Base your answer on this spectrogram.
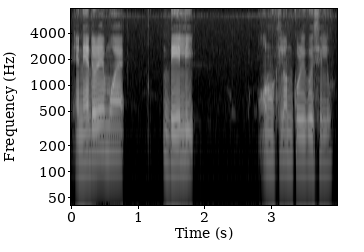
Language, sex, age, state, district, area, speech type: Assamese, male, 45-60, Assam, Dhemaji, rural, spontaneous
